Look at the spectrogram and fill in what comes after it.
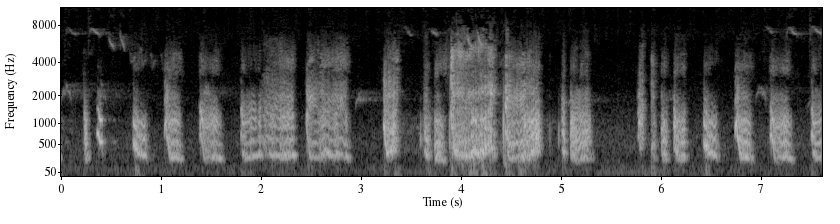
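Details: Squirrels squeal as they run around. Rough, rasping bursts of uneven length crowd together, some drawn out to nearly a second, with brief gaps between them. A thin, high, faint whistle is heard now and then.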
